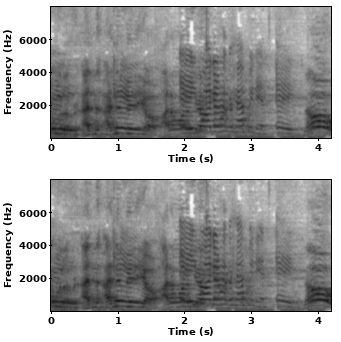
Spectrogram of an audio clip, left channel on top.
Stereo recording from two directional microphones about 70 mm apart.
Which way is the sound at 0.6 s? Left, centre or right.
Right.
